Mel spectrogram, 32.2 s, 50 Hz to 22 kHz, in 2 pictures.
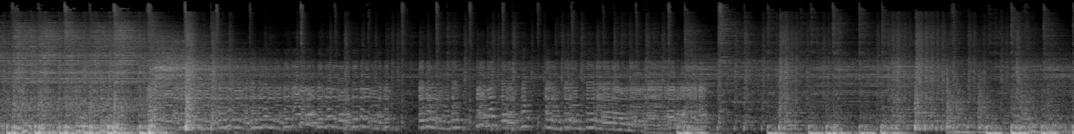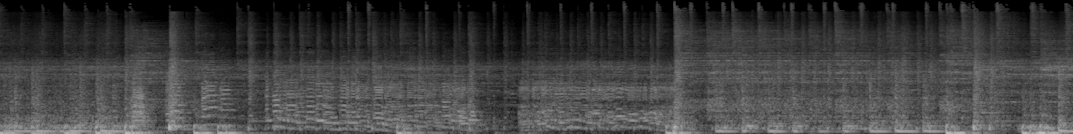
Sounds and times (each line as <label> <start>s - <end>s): bass saxophone 0.0s - 13.4s
drums 0.0s - 32.2s
bass saxophone 14.6s - 32.2s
